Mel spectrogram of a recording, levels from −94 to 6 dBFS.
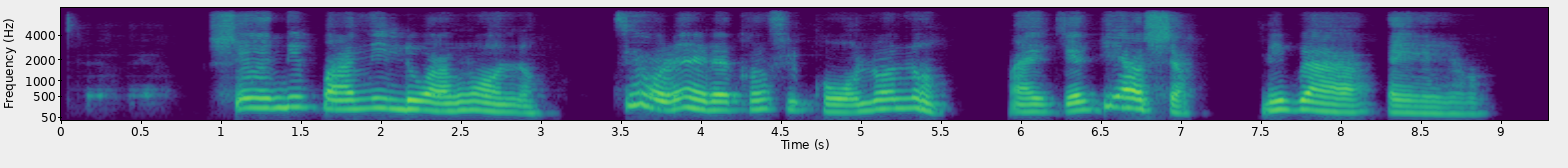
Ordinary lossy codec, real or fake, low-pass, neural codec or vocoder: none; fake; 7.2 kHz; codec, 24 kHz, 1 kbps, SNAC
